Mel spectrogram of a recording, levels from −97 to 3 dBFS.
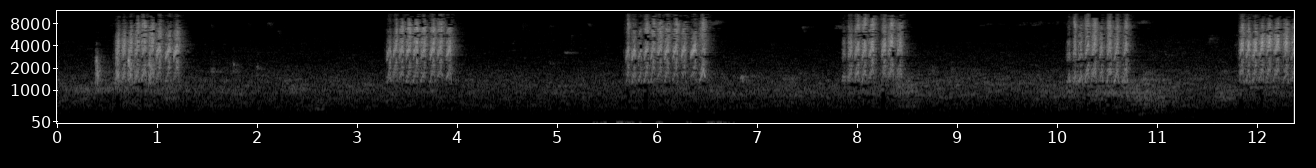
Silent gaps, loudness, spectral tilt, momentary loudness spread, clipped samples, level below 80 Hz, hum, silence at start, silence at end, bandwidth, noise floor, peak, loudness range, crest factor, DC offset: none; -37 LUFS; 9 dB/octave; 12 LU; under 0.1%; under -90 dBFS; none; 0.4 s; 0 s; 11.5 kHz; -74 dBFS; -22 dBFS; 3 LU; 22 dB; under 0.1%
